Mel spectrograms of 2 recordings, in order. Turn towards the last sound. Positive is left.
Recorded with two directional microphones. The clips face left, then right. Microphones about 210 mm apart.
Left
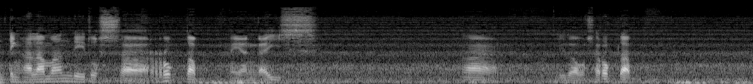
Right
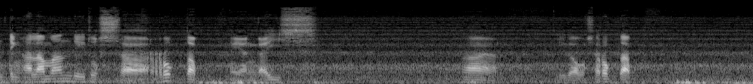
turn(degrees=15)  # may be behind; listen again after turning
